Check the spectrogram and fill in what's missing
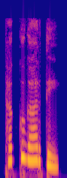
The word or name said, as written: ಠಕ್ಕುಗಾರ್ತಿ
